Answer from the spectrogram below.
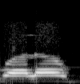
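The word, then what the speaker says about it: ولا الضالين: Nah, ingat D ini adalah salah satu huruf yang sulit untuk diucapkan oleh kaum muslimin. Dan ingat ee makhraj huruf D itu tepi lidah ya dengan gigi gerham atas sebelah kiri atau kanan ya.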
